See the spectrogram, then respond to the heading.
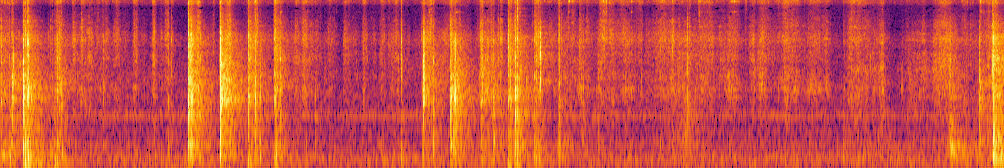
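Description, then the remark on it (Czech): Tarot cards being shuffled during a card reading, in irregular bursts of crisp, papery riffling and flicking, some louder swishes among softer rustles, with no one speaking. “A já už mám před sebou uh, vaši fotku, míchám u toho karty.”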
